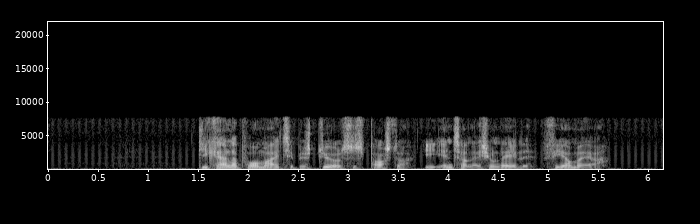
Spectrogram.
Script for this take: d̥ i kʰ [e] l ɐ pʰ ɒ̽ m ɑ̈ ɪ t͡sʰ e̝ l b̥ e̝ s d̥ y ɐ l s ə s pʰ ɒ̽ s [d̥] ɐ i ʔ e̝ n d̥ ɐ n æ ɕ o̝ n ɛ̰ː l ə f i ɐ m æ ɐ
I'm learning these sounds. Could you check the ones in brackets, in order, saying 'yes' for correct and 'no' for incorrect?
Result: no, yes

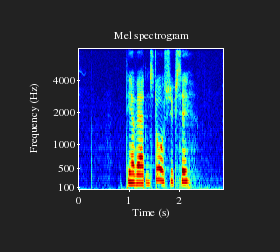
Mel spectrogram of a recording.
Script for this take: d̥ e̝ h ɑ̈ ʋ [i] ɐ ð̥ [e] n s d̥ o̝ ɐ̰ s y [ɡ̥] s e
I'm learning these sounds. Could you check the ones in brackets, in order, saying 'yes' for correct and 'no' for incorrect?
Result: no, yes, yes

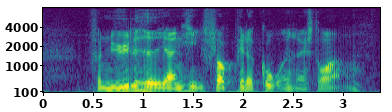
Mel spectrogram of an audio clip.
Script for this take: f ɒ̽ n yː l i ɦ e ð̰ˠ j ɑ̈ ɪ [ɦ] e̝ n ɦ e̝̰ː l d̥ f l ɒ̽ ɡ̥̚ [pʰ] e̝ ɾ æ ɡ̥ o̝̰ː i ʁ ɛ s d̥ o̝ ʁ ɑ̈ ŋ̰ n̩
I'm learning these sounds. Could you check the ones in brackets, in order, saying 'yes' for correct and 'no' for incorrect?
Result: no, yes

